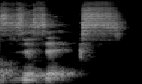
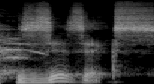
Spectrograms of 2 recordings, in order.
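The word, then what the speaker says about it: Zzyzx: His name's Gregory Halpern, and the book is called Zizix. How do you spell that? It's like ZZYX or like something like that. It's hard to... Zizix.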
